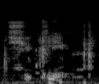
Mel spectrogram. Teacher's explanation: the K before certain vowel sounds softens to a sh sound instead of k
